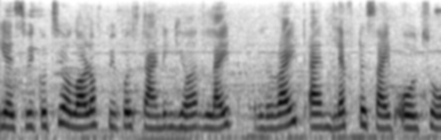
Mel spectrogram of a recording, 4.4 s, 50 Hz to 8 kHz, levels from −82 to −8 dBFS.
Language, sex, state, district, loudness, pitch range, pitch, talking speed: English, female, Haryana, Rohtak, -16 LUFS, 230-260 Hz, 245 Hz, 215 wpm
